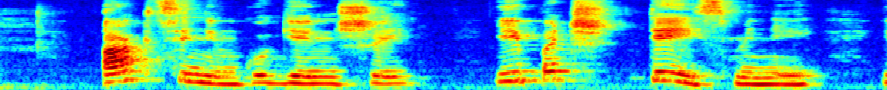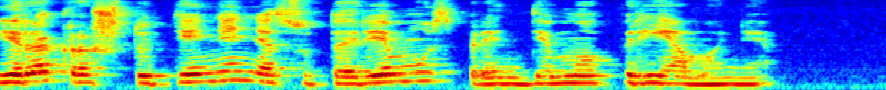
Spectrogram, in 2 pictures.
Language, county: Lithuanian, Klaipėda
